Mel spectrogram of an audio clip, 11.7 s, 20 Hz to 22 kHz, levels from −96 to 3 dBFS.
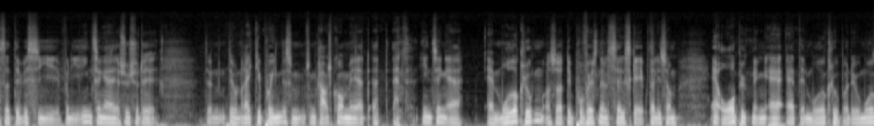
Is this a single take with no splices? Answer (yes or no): yes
